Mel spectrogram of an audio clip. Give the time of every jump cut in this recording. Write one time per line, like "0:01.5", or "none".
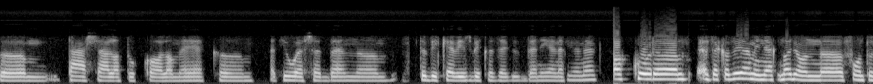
0:02.6
0:04.8
0:05.7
